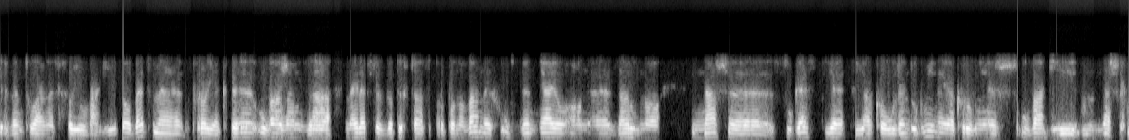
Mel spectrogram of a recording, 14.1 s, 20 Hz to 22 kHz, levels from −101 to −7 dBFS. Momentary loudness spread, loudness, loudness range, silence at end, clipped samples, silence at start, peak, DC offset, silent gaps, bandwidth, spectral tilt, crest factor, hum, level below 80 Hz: 7 LU; -19 LUFS; 2 LU; 0.05 s; under 0.1%; 0 s; -2 dBFS; under 0.1%; none; 4.2 kHz; -9.5 dB/octave; 18 dB; none; -62 dBFS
